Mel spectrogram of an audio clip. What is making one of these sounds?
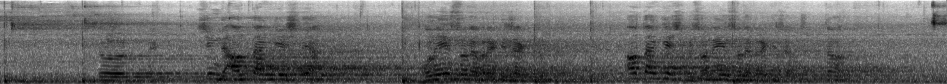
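A man calls out loudly to players in a large echoing hall.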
